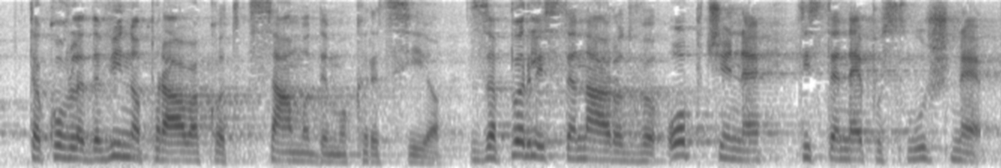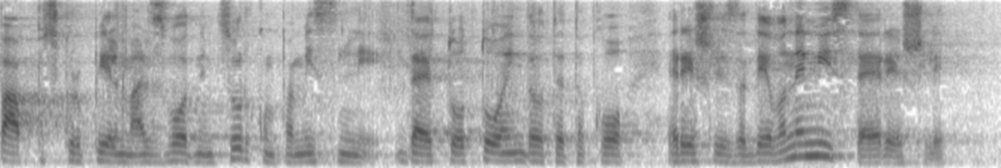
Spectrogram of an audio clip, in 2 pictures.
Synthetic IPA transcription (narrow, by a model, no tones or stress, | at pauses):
t̪akoːʋlad̪aʋinɔpɾaːʋakɔt̪saːmɔd̪ɛmɔkɾat̪sijɔ | zapəɾlist̪ɛnaːɾɔd̪ʋəʔoːpt͡ʃinɛt̪ist̪ɛnɛpɔsluʃnɛpapɔʃkɾɔpelmalzʋoːd̪nimt̪suɾkɔmpamisnḭd̪ajɛt̪ot̪oind̪aot̪ɛt̪ako | ɾeːʃlizad̪eːʋɔnɛnist̪ɛɾeːʃlḭ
